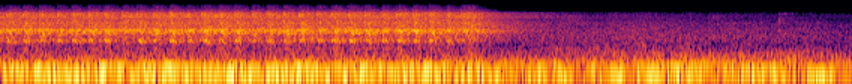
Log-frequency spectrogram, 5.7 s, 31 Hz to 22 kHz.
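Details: 2007 Kia Sportage VGT diesel with early DPF, 213,280 km. Whirring starter cranks, the engine catches, then hunts at a loud, unevenly pulsing idle. Scope testing showed an abnormal intake waveform with normal rings.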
